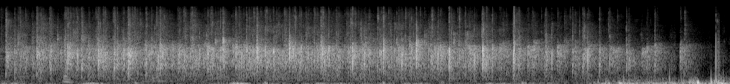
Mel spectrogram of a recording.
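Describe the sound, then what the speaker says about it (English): A conference audience applauds for a presenter, a dense, steady wash of many hands clapping that holds for several seconds before thinning out at the end. "a big round of applause for Ian here"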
